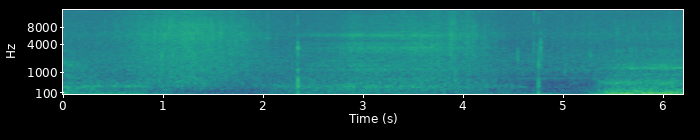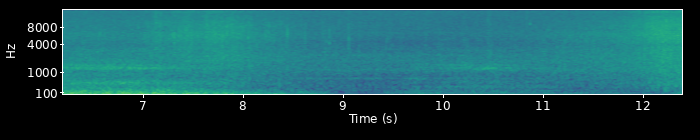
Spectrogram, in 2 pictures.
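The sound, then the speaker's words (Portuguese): Ocean waves wash onto the shore, one big surge swelling loudly and receding into a soft hiss, with gentle surf rumbling before and after and two small sharp clicks early on. “com as ondas do mar, vamos sentir a nossa respiração entrar e sair.”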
